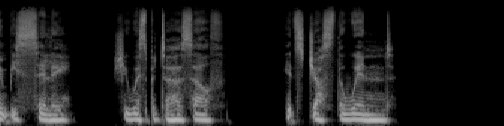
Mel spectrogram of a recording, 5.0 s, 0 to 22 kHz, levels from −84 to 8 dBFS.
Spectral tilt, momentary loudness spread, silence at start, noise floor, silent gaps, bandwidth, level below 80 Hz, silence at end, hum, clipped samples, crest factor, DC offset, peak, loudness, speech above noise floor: -4.5 dB/octave; 10 LU; 0 s; under -90 dBFS; none; 17.5 kHz; -64 dBFS; 1.1 s; none; under 0.1%; 18 dB; under 0.1%; -12 dBFS; -28 LUFS; over 63 dB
